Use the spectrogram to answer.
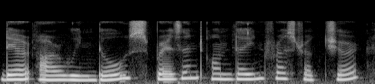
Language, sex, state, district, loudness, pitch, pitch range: English, female, Assam, Kamrup Metropolitan, -14 LUFS, 240 Hz, 220-260 Hz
